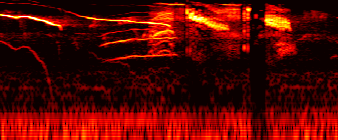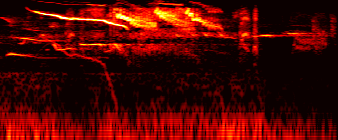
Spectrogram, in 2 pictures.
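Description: A common starling sings loud in two busy bursts of whistles, slurred notes and rattling clicks, imitating other birds' calls, with no talking.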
